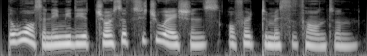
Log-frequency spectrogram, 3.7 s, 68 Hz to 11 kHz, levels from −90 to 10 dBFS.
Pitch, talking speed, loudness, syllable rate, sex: 205 Hz, 180 wpm, -17 LUFS, 6.2 syllables/s, female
